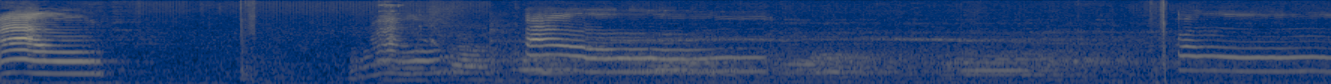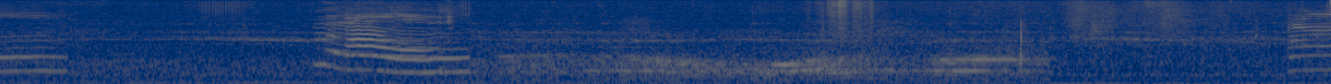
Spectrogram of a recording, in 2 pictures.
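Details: Cat sounds: a run of plaintive meows, some short and sharp, others long and wavering, with soft background noise and a low hum throughout.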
